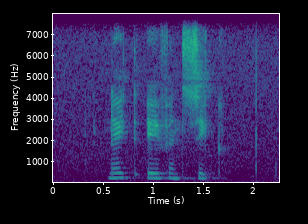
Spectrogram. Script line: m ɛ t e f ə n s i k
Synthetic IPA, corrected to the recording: n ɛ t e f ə n s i k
